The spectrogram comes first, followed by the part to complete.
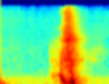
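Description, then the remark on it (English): A single sharp sneeze bursts out, rising from a quick intake into an explosive hiss, with no talking around it. “Bless you.”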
